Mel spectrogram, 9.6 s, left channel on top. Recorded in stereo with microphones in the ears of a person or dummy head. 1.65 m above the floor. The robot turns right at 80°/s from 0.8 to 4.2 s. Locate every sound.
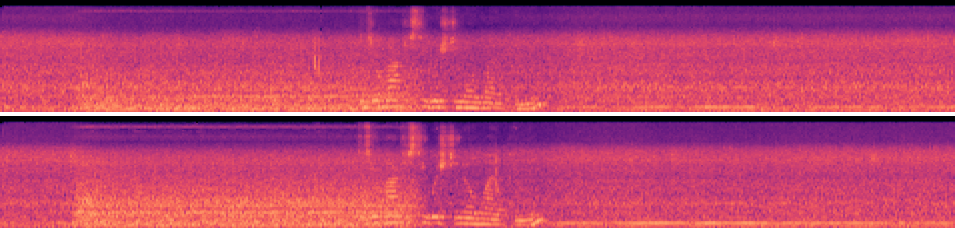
3.6 s a woman speaking: 100° right, 4 m; by 5.5 s 50° right, 4 m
